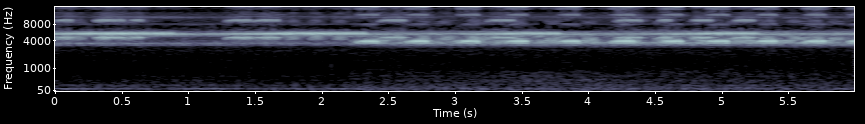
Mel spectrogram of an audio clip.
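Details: Bell crickets chirping, a sound of nature: bright high ringing pulses repeated rapidly in short bursts, several overlapping insect voices forming a steady shimmering chorus over a low background rumble.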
